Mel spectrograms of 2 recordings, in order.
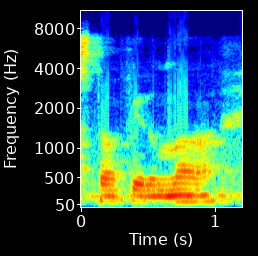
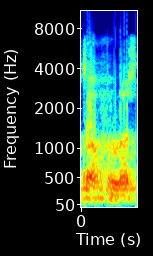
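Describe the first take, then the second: First: It is said slowly and calmly. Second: It is said quickly in a rapid repeated string. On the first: It is a calm, sincere plea for forgiveness. The speaker calls it right. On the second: It is a mechanical count with no medical benefit. The speaker calls it wrong.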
